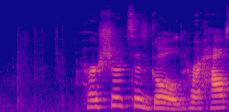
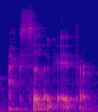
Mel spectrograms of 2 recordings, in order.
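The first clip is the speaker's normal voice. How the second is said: whisper; 15 dB quieter, faster than usual. Shown as a demonstration. Repeated name under breath.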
